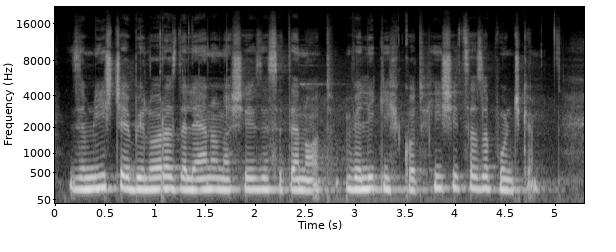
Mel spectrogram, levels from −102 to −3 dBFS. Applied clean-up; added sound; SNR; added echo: none; none; none; none.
